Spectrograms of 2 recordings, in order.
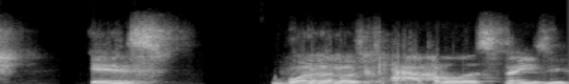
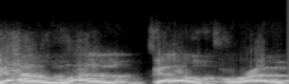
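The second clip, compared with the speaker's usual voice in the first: put-on, slow Southern drawl; 4 semitones higher than usual. Retelling a video in which a musician mocks a brand: imitating a fake Southern accent. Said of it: "with his, like, fake Southern accent".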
